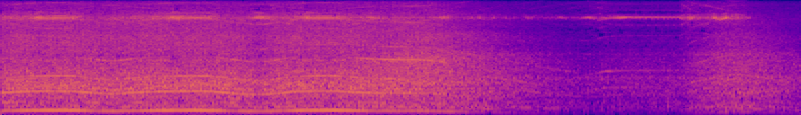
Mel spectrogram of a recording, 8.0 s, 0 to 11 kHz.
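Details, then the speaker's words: Suzuki Carry van alternator converted to a motor, fed 60 volts, field supplied through voltage regulator: steady mid-pitched whine with slight waver, then smoothly winds down; very smooth, even running with no grinding or ticking. "yeah yeah so I'm quite impressed with it it's very smooth"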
